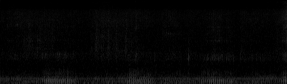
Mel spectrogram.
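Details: Male domestic cat napping on a comfy chair indoors, purring steadily: a low, rumbling vibration that swells and fades with each breath, loudest near the first, third and fifth seconds, with no other sounds.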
